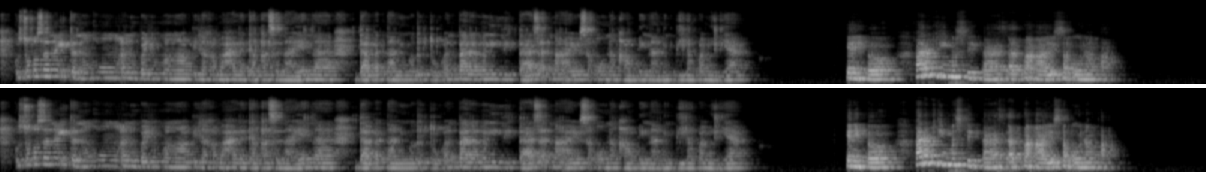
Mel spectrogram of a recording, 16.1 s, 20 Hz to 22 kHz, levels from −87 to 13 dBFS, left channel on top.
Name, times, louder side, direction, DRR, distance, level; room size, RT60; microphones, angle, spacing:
voice 1, 0.0-9.9, left 1 dB, 15° left, 0 dB, 6.9 m, -34 dB
voice 2, 11.3-14.7, right 1 dB, 50° right, 1 dB, 6.1 m, -24 dB
16.5 x 14.0 x 4.5 m, 0.43 s
head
